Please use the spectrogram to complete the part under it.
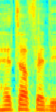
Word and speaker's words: Getafe: Hetafe ya da Getafe, Getafe diye yazılıyor. Evet. Galiba Hetafe diye okunuyor.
